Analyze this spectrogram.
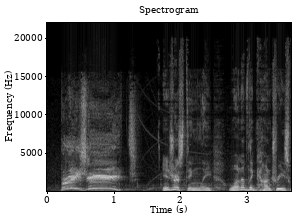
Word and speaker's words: Brigitte: homeland of Germany however the way Reinhardt pronounces it is more in line with a French origin Bridget Bridget interestingly one of the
